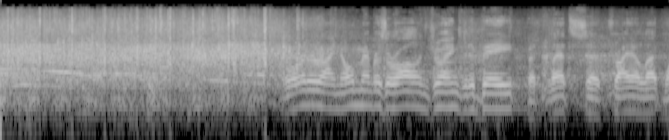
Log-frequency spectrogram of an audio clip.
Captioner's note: some Applause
